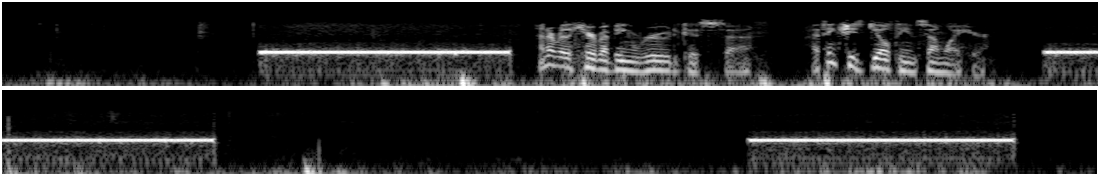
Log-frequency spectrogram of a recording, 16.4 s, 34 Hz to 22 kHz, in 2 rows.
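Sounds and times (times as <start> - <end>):
phone ringback tone through a handset: 1.9 - 3.9, 7.8 - 9.9, 13.8 - 15.9
speech: 4.1 - 7.5.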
